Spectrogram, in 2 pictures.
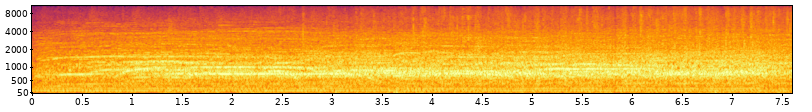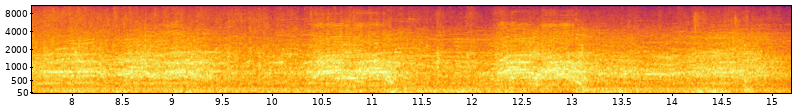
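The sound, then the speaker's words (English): A large crowd of protesters roars and cheers continuously as they break into the city's Legislative Council building, with shouts and whoops rising out of a dense wall of voices and scattered banging, loud throughout. “Listen to this clip of the crowd celebrating when they finally broke into the building.”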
